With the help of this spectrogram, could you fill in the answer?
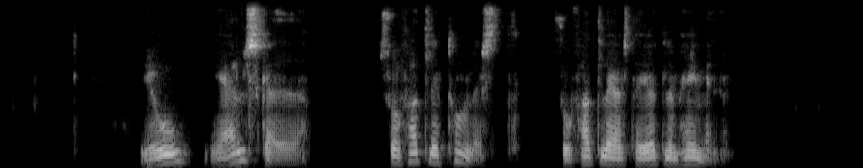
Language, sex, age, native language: Icelandic, male, 20-29, Icelandic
